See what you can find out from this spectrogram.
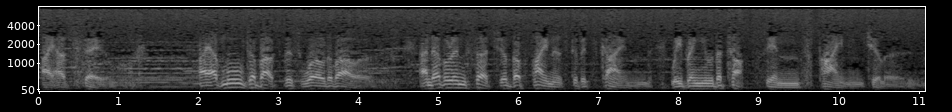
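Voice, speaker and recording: A man's voice: sits low, big pitch swings, slow, gravelly. A man announcing a horror radio series in a grand, dramatic way. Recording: dull old radio recording over loud music.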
